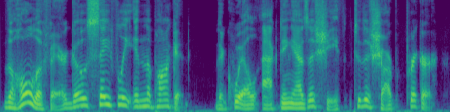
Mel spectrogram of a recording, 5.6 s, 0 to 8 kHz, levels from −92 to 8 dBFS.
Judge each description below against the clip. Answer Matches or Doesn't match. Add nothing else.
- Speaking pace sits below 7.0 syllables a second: Matches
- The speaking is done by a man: Matches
